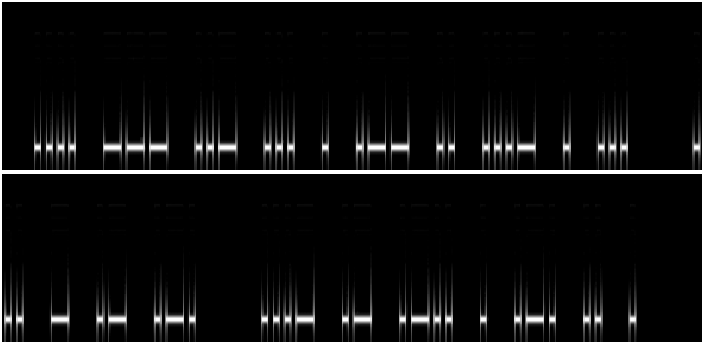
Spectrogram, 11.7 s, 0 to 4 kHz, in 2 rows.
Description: Morse code, heard as a keyed tone, about 25 wpm, spaced as for 20 wpm, 550 Hz. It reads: HOUSEWIVES STAR VALERIE
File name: podcast / News headlines-1x-25x20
